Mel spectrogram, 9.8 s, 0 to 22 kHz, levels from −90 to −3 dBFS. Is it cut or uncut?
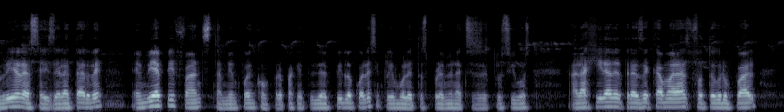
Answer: cut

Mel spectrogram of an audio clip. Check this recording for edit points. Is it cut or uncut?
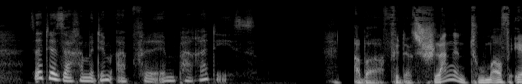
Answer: cut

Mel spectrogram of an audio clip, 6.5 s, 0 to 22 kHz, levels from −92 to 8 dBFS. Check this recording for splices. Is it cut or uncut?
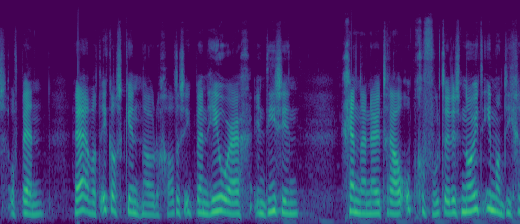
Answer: uncut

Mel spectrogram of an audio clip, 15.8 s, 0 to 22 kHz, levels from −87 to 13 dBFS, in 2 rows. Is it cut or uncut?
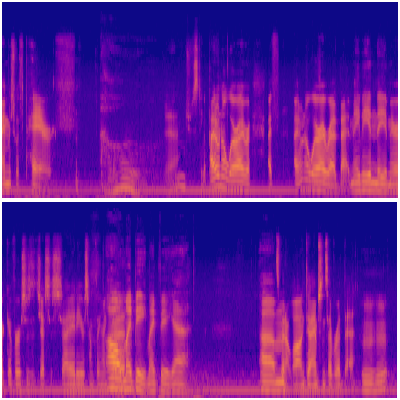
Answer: uncut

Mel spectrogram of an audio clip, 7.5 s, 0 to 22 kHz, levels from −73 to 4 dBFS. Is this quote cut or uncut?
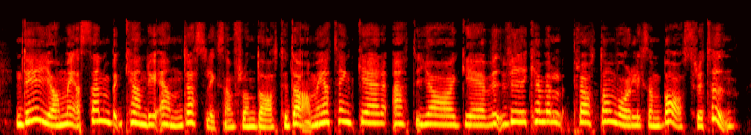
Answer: uncut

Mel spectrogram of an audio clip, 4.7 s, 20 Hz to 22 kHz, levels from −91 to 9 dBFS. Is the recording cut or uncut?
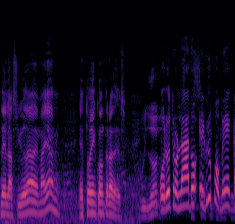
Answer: cut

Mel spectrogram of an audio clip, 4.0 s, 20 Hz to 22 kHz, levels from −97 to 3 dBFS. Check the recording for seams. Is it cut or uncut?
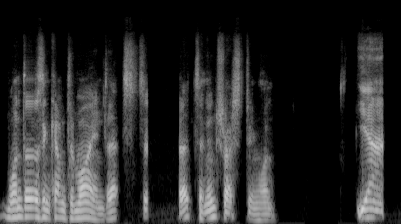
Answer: uncut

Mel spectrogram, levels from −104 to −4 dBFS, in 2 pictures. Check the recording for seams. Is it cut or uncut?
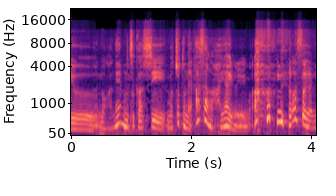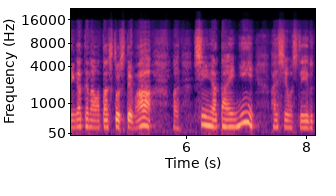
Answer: uncut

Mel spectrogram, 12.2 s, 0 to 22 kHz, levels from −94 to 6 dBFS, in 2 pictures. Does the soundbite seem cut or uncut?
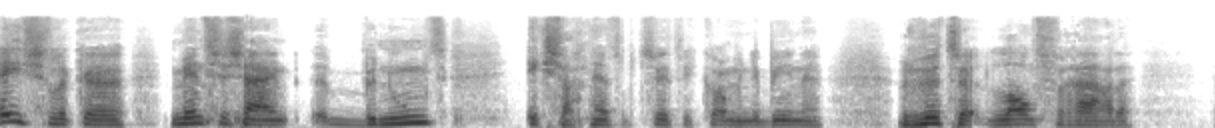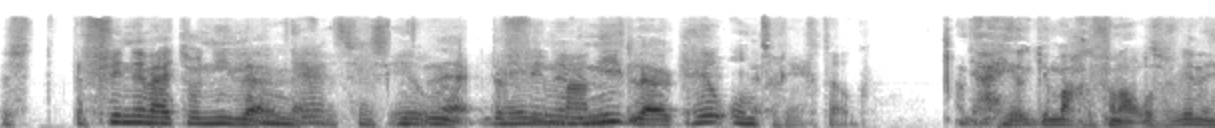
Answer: uncut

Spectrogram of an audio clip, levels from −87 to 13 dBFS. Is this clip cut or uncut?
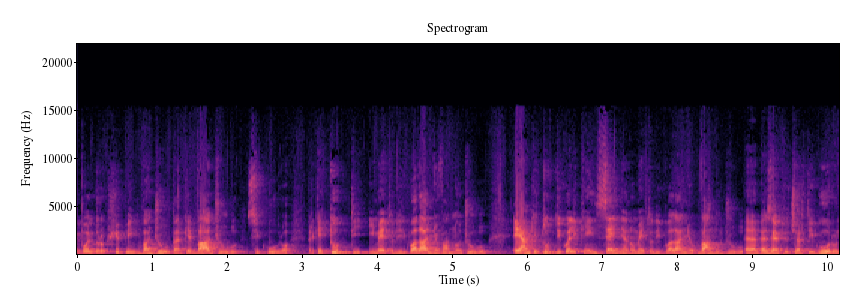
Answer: uncut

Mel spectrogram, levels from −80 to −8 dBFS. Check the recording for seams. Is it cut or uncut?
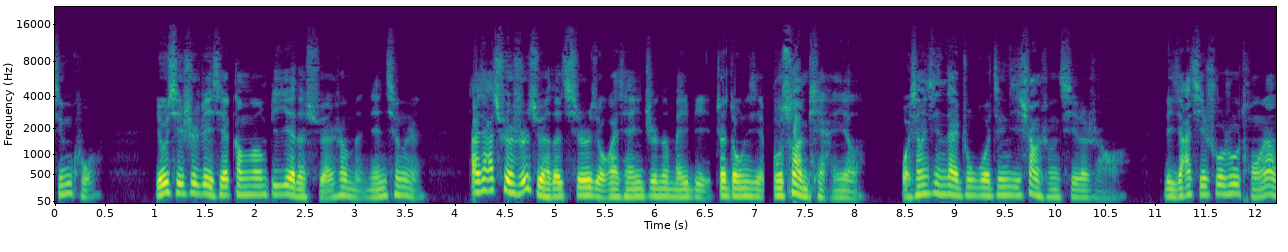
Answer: uncut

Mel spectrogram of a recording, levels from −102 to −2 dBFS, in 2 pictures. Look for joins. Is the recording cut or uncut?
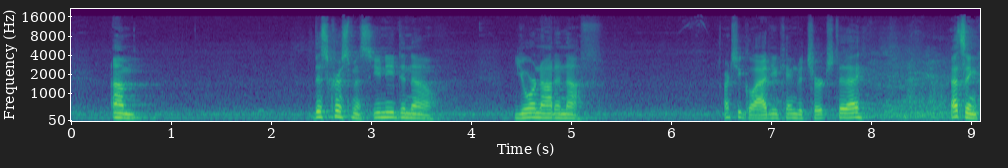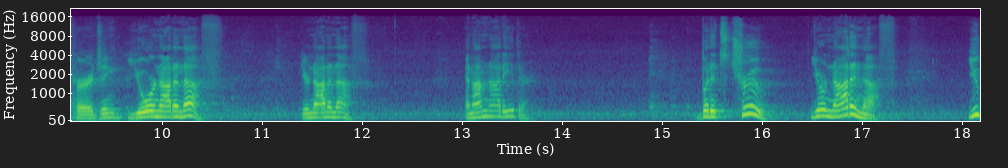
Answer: uncut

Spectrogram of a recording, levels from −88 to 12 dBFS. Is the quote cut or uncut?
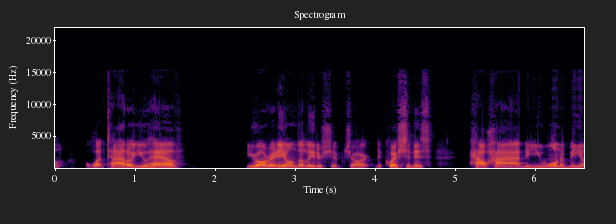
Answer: uncut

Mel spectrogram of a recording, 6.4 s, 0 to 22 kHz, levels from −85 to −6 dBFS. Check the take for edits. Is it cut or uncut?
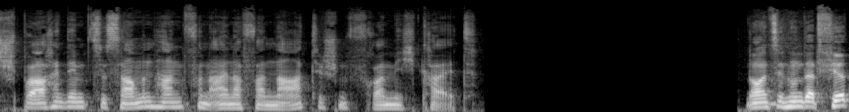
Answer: uncut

